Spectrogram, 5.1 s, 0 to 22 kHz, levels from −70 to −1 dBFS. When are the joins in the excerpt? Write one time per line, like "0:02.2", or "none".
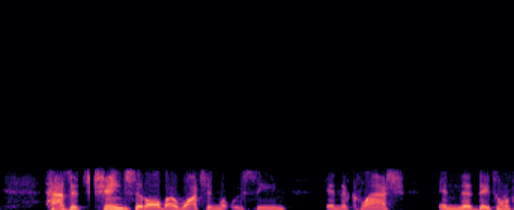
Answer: none

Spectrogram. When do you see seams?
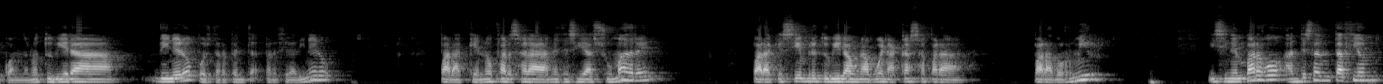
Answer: none

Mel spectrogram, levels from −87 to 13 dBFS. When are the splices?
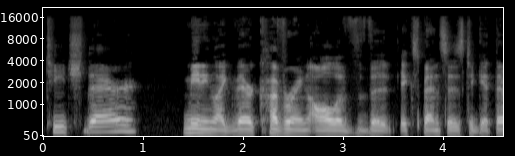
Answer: none

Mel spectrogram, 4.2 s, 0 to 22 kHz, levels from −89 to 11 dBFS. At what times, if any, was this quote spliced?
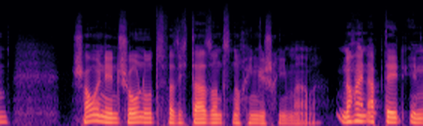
0:03.3

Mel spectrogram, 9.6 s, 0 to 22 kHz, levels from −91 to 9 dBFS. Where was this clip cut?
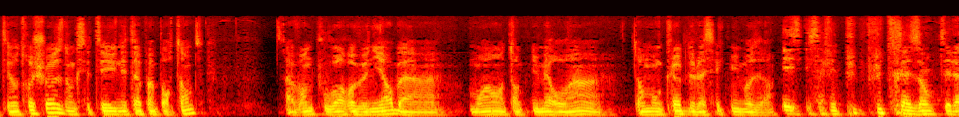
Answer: none

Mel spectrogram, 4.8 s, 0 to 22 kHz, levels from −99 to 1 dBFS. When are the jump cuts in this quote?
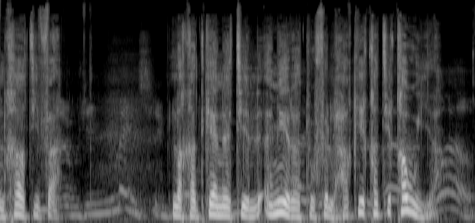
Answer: none

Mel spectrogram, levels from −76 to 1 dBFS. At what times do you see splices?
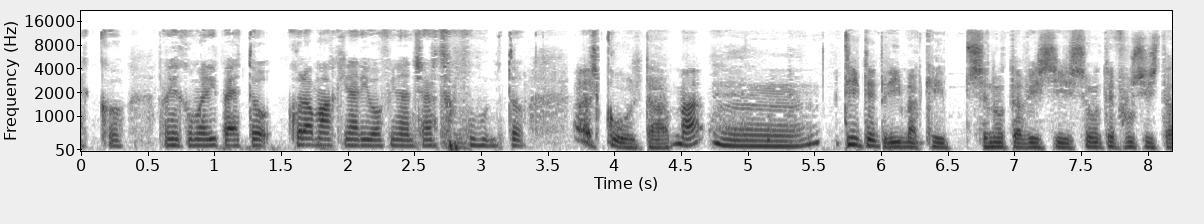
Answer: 0:01.5
0:03.6
0:06.0

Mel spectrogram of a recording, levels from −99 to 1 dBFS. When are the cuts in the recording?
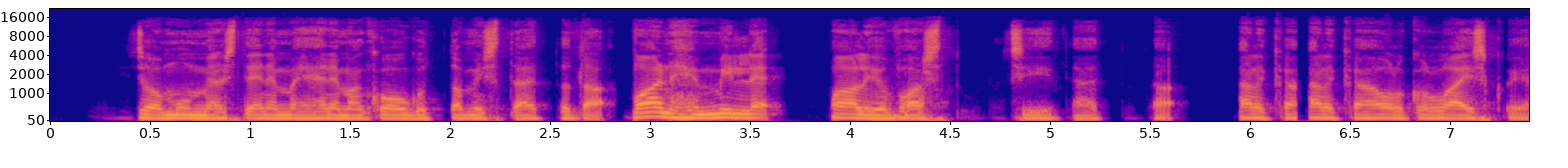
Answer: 0:02.8
0:06.2

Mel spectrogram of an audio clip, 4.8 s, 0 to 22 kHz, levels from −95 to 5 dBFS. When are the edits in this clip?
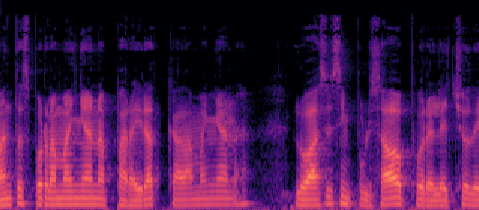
0:01.6

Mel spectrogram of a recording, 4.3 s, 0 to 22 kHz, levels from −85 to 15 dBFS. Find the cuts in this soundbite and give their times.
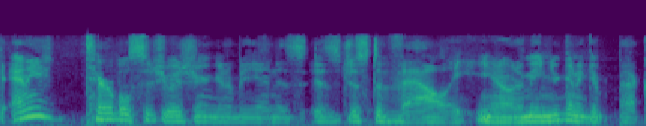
none

